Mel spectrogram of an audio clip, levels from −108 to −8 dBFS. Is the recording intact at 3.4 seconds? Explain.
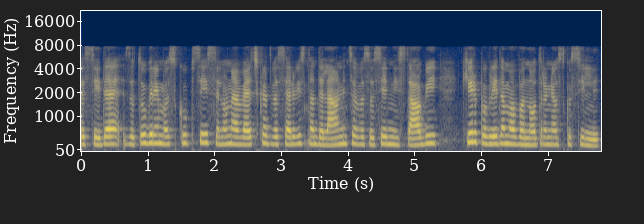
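Yes, at 3.4 seconds the speech runs on cleanly, with no dropout, click, distortion or other fault at that moment.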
